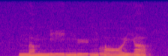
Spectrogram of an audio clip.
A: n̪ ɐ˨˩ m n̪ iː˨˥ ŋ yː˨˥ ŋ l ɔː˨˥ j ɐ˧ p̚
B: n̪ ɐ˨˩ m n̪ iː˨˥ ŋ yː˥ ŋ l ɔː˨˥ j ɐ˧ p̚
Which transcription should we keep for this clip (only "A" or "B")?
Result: A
